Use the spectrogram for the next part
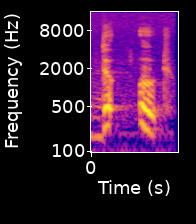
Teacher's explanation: But you have that little interruption in the middle, du'ut, which is made deep in your throat, and it's called a glottal stop because it's made in your glottis, down in your voice box, or larynx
